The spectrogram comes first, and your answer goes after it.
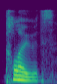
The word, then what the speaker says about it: clothes: nice and loudly clothes clothes great work so top tip remember it's all one sound don't divide it into two syllables it's not clothes clothes so if you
